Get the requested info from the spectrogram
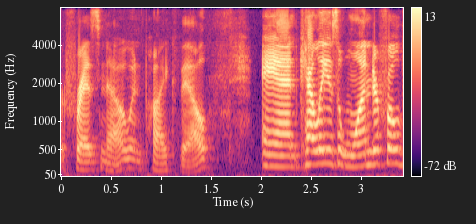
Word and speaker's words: Pikeville: Can we say Pikeville? – Mm-hmm. – Pikeville? – You can say it any way you like. – How do you say it, Marcy? – Yeah, these days I say Pikeville. I'm sure growing up I said Pikeville.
